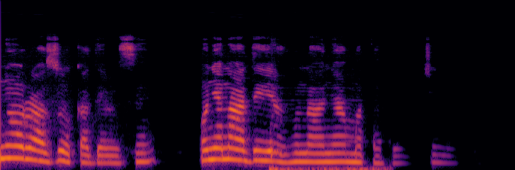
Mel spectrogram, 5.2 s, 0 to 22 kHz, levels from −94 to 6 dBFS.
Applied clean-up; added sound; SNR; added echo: neural mask model DeepFilterNet 3.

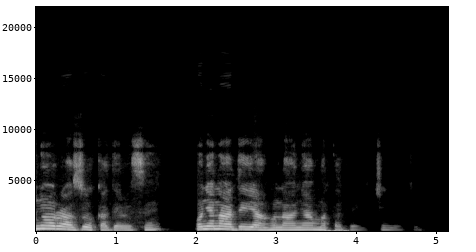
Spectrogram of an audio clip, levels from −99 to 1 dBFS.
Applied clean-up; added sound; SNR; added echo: neural mask model Resemble Enhance denoiser.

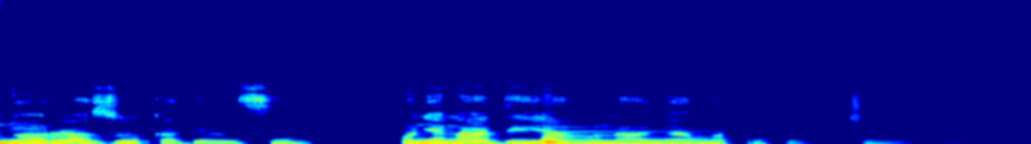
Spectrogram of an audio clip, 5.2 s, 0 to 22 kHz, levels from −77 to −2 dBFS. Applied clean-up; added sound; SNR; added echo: neural mask model RNNoise.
